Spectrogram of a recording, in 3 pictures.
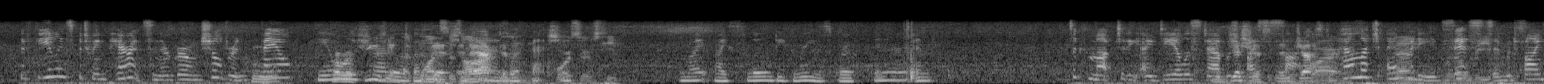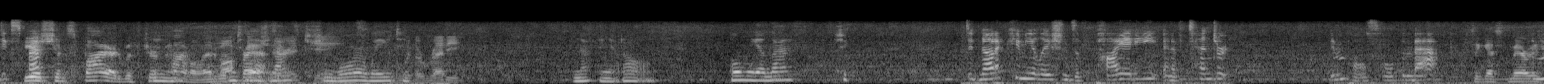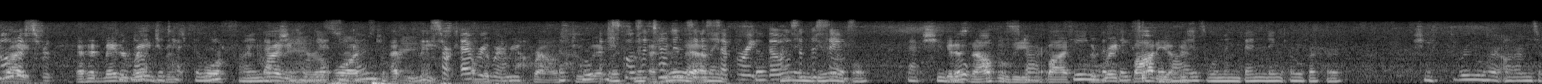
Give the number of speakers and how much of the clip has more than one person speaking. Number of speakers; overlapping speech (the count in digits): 4, about 46%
